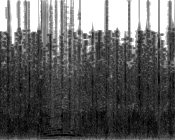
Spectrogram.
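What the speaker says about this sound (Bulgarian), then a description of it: "затова не ги чакай да свършва да пляскат" An audience in a TV studio debate claps steadily, a dense, loud patter of many hands, while a voice briefly rises over the applause.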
